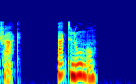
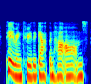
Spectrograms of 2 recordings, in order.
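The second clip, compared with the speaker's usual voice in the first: ordinary talk, nothing marked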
